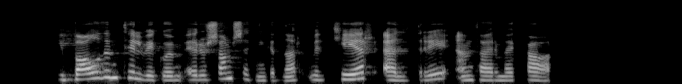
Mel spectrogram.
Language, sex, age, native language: Icelandic, female, 40-49, Icelandic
